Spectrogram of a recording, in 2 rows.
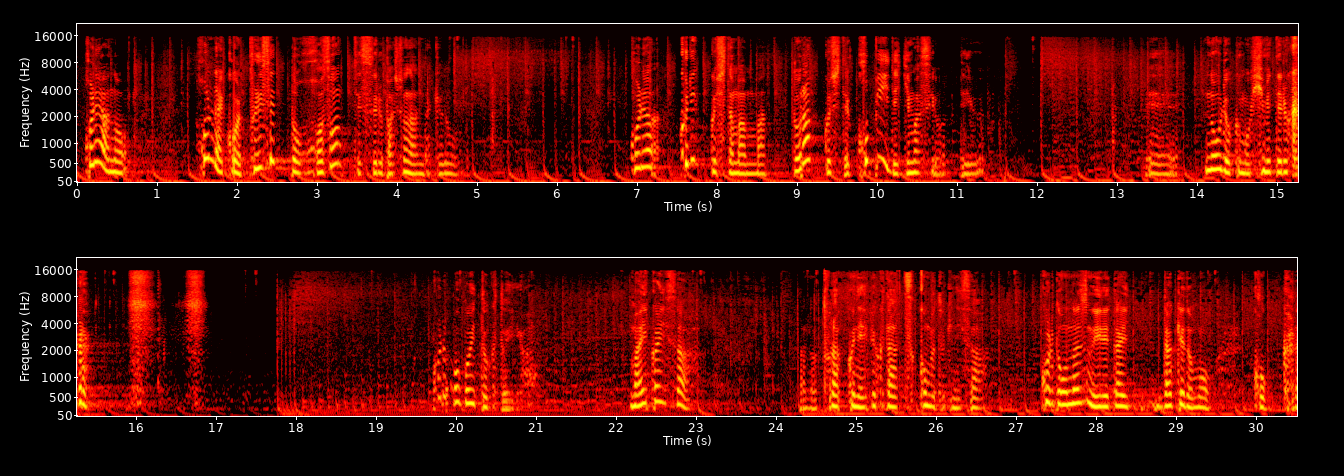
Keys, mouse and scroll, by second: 3.0 click, 4.6 click, 6.0 click, 8.0-11.9 drag, 14.0 click, 14.8 click, 15.5 click, 17.3 click, 18.8-20.0 drag, 22.0 drag, 22.9 click, 24.3 click, 26.8 click, 29.3 click.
